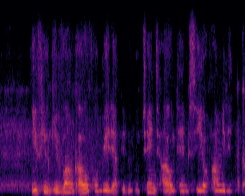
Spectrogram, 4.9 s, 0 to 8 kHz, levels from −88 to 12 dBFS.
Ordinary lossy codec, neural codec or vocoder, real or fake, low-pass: Opus, 16 kbps; codec, 16 kHz, 4.8 kbps, FACodec; fake; 7.2 kHz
